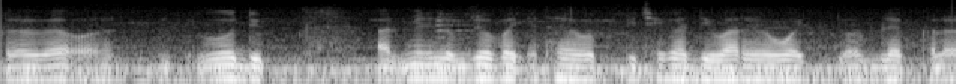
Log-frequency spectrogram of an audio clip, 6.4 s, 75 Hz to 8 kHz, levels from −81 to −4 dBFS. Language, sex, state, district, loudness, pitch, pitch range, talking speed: Hindi, male, Arunachal Pradesh, Papum Pare, -18 LUFS, 95 Hz, 95-100 Hz, 160 wpm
